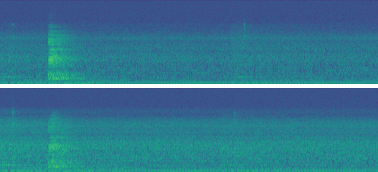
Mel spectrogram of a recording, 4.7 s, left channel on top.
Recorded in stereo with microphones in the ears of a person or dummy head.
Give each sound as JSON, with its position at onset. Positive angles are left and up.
{"t": 0.6, "sound": "a snare drum", "side_deg": 30, "distance_m": 4.0}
